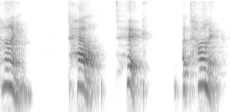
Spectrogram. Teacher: the T at the beginning of word is aspirated.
